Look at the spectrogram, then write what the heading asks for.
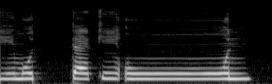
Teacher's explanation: حمزہ اور کاف کے نیچے زیر ہے تو ہم یہ دونوں زیر کو برابر سے ادا کریں گے. کلمت متکئون میں تا پہ تشدید ہے لہذا ہمیں دو حرف کے برابر تا کو پڑھنا ہے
